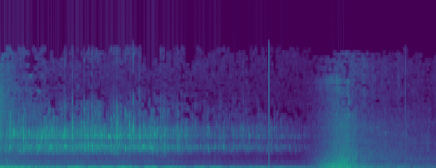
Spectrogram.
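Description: Logo sting sound design: a deep sustained bass rumble under a shimmering high tone, a short whoosh a little after three seconds, then fading out.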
